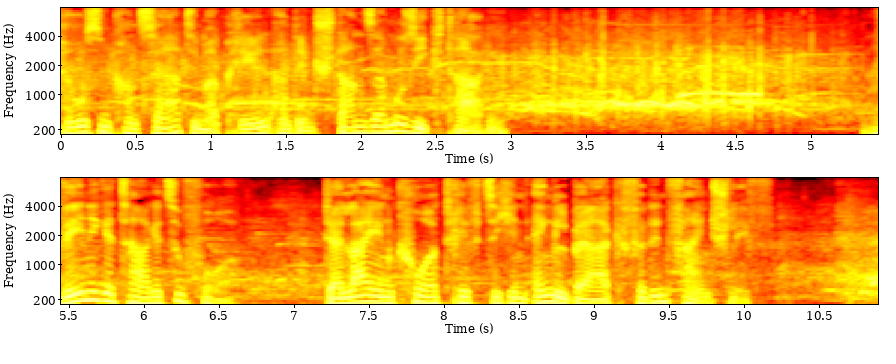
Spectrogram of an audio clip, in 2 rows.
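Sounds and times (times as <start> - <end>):
speech: 0.0 - 3.3, 5.4 - 10.3
concert audience applauding: 0.0 - 6.6
laughter: 5.4 - 10.8.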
